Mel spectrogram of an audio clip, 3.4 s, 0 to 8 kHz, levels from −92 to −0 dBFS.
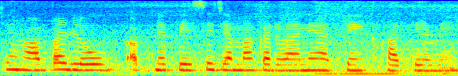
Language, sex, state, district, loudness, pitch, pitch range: Hindi, male, Madhya Pradesh, Dhar, -15 LUFS, 235 Hz, 225-240 Hz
